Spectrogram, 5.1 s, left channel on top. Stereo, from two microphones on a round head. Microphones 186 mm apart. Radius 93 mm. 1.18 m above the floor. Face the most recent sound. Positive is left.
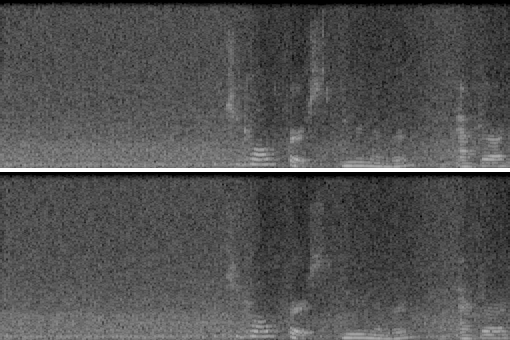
turn(degrees=80)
